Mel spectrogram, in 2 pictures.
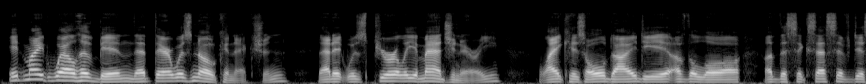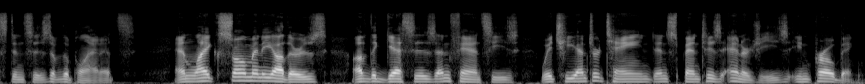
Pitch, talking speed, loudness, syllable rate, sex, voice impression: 125 Hz, 165 wpm, -19 LUFS, 4.8 syllables/s, male, masculine, adult-like, refreshing, slightly sincere, friendly, slightly lively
